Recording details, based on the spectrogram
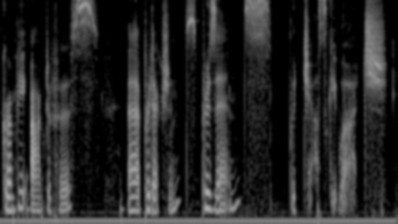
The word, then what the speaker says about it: Wachowski: Yes, Wachowski. – Yes, there's a ski on the end. – Yeah, there is. Wachow. – It's not just Wachow.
